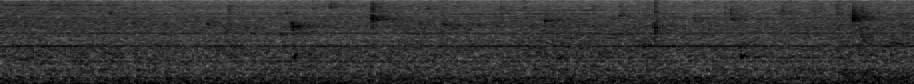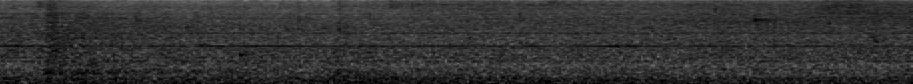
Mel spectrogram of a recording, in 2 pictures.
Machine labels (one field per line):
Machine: pump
